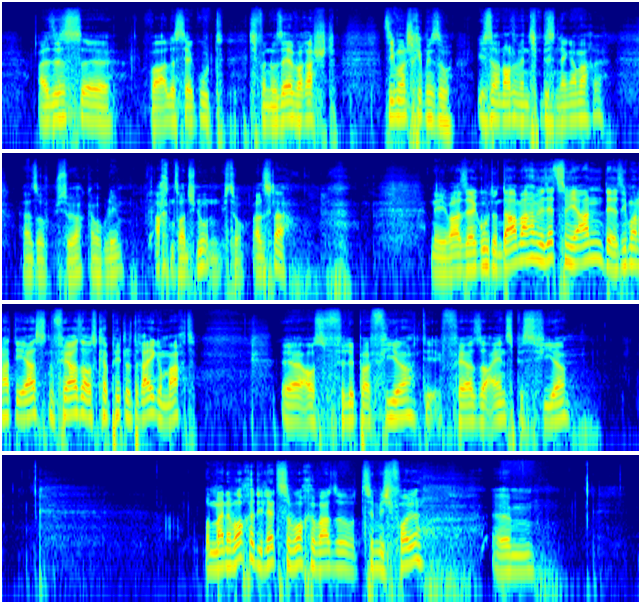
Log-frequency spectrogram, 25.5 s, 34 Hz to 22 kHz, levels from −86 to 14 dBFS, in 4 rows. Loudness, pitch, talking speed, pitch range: -23 LUFS, 135 Hz, 185 wpm, 115-155 Hz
